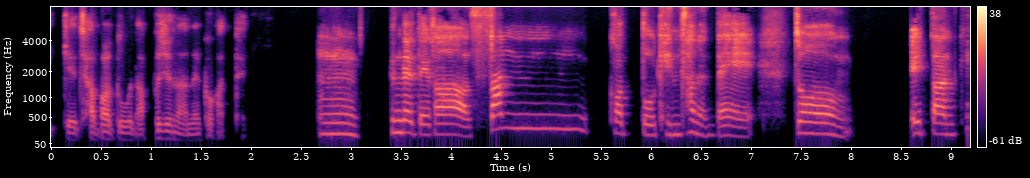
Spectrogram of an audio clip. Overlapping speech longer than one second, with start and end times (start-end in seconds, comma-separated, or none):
none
